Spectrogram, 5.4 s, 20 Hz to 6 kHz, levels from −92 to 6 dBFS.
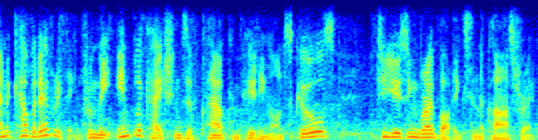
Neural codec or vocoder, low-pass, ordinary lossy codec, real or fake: none; 5.4 kHz; Opus, 24 kbps; real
